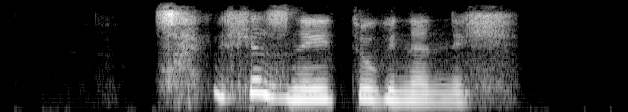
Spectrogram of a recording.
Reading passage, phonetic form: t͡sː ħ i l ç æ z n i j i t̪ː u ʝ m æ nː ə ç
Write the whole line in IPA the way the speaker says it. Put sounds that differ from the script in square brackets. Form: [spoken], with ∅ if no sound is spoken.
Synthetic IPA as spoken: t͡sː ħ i l ç æ z n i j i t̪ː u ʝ [n] æ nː ə ç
